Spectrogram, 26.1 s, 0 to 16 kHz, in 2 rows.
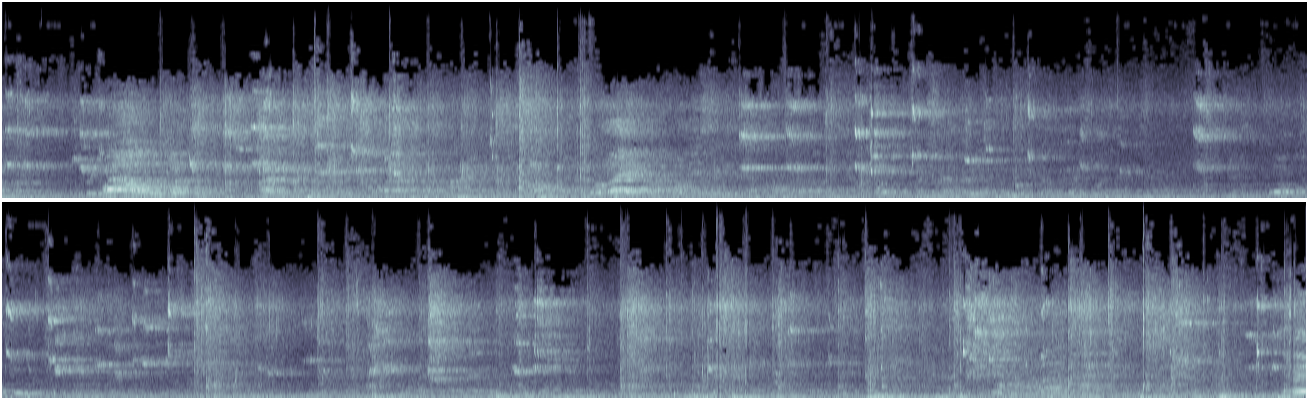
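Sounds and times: shoes squeaking on court: 0:00.0 - 0:01.1, 0:01.7 - 0:05.7, 0:07.4 - 0:26.0
murmur of voices: 0:00.0 - 0:26.0
racket hitting shuttlecock: 0:23.7 - 0:26.0.

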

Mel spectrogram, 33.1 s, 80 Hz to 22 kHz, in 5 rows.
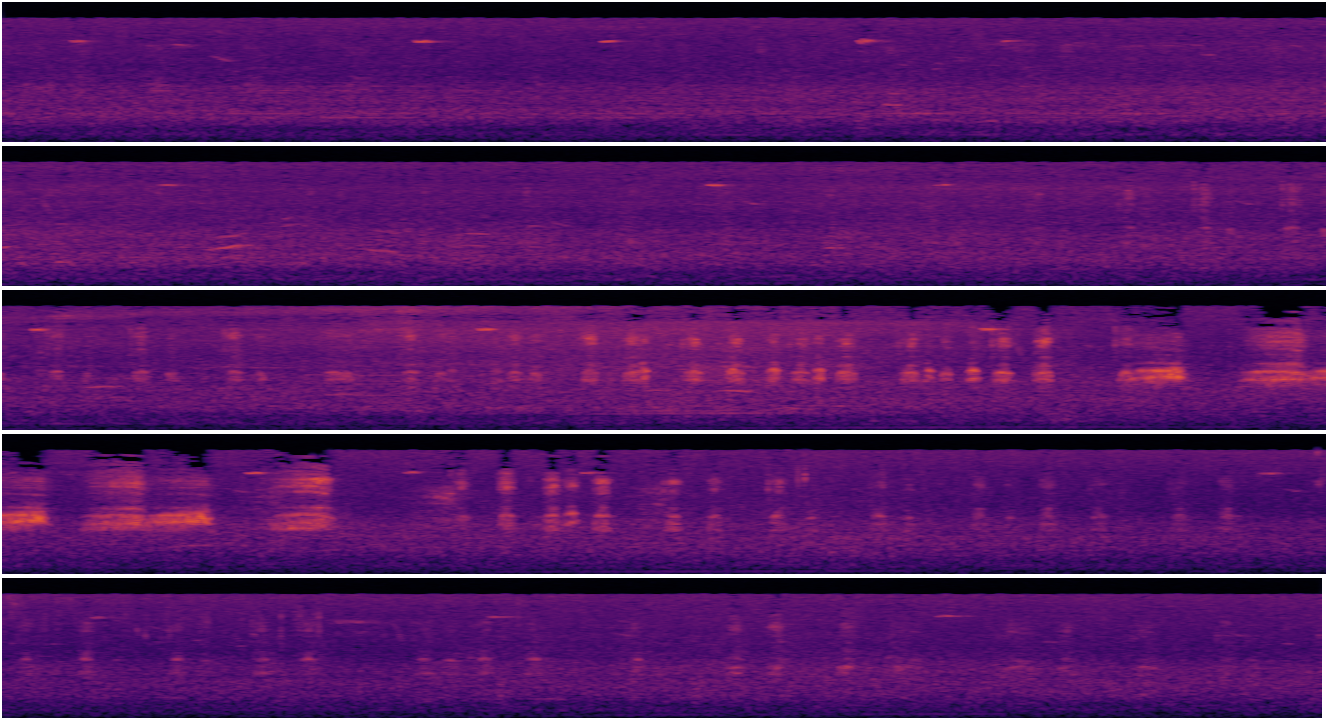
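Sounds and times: ducks quacking: 0:12.2 - 0:32.8.

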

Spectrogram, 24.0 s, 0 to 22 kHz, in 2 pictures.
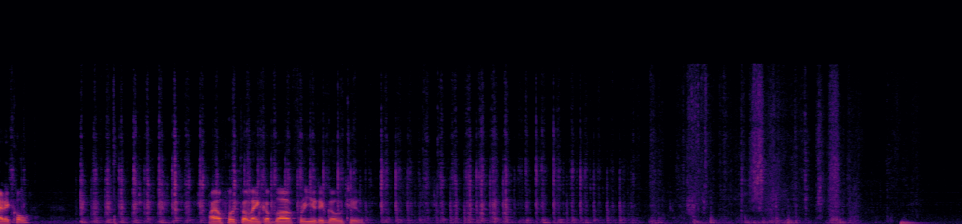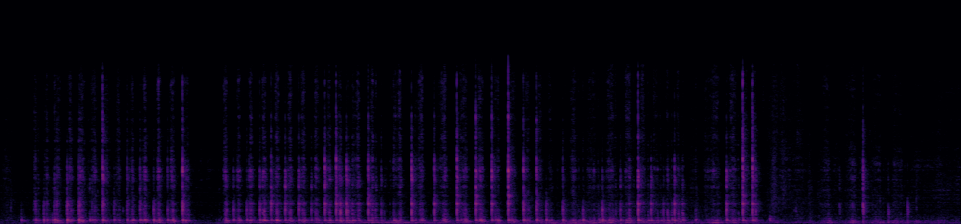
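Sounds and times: marker scratching on plywood: 0:01.0 - 0:08.2, 0:12.3 - 0:24.0.

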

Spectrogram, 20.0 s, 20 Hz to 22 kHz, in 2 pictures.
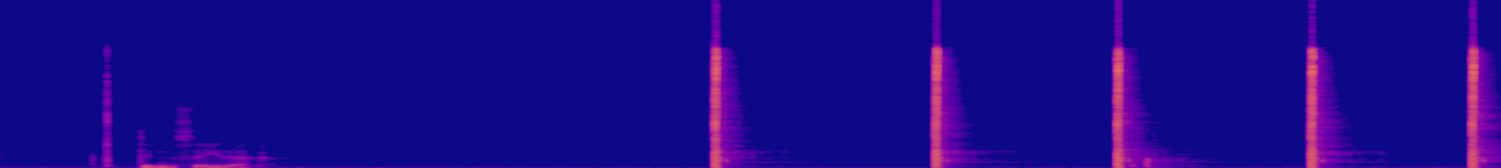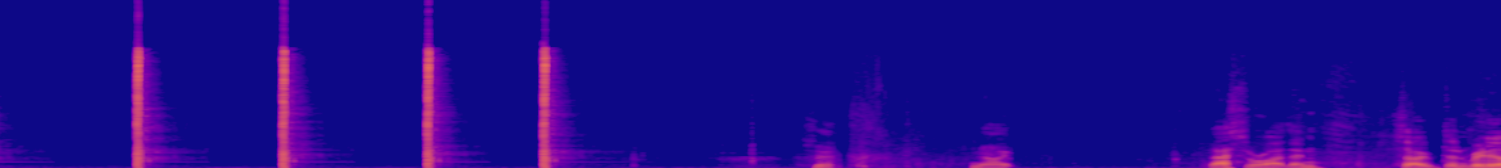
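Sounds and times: air rifle shots: 0:04.8 - 0:05.2, 0:06.2 - 0:06.6, 0:07.4 - 0:07.9, 0:08.7 - 0:09.2, 0:09.8 - 0:10.2, 0:10.9 - 0:11.3, 0:11.9 - 0:14.0.

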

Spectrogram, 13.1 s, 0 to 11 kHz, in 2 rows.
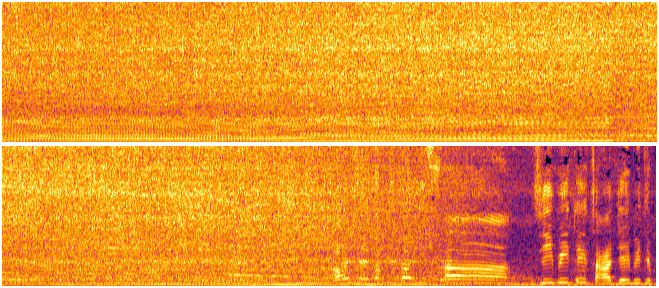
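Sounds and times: scooter engine revving at full throttle: 0:00.0 - 0:13.0
dyno rollers winding down: 0:04.8 - 0:13.0.

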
